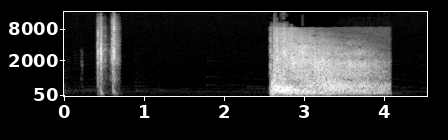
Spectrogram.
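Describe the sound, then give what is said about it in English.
A gunshot as a man shoots himself, heard as a loud, harsh blast sustained for about a second and a half before cutting off. It is preceded by two short, sharp clicks and separated from them by silence. “Oh my God, what happened? He shot himself.”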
